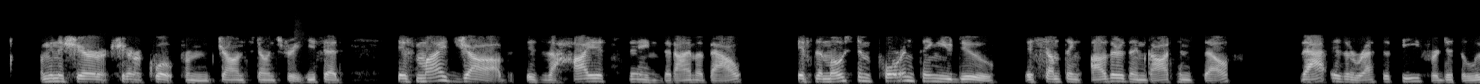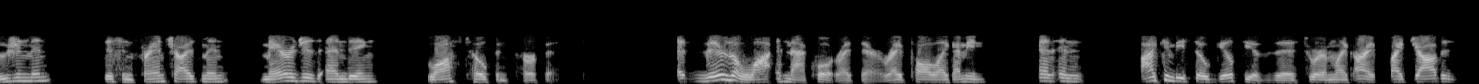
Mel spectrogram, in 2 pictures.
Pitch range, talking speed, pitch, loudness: 115-145 Hz, 160 wpm, 130 Hz, -20 LUFS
